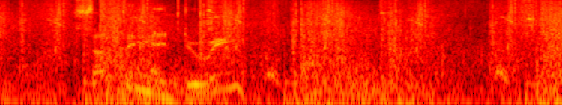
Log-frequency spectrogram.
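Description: A magic spell crackles and bursts.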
